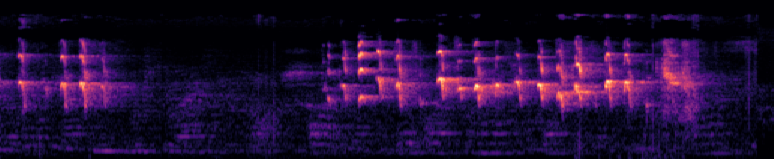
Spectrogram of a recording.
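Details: Chattering cockatiel song meant to teach chicks, a few chirps, then a rapid run of bright twittering notes about four per second.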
